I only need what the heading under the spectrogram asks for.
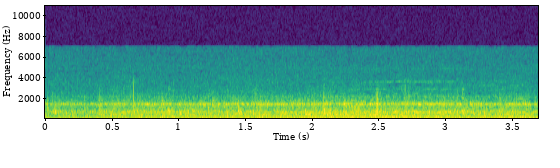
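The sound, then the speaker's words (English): A roadster's engine idles steadily at the city dump on the eastern edge of Huntington Beach, in fog, a low continuous rumble with a faint mechanical hum and no voices or other sounds breaking through. “Kill your motor and we'll get busy.”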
